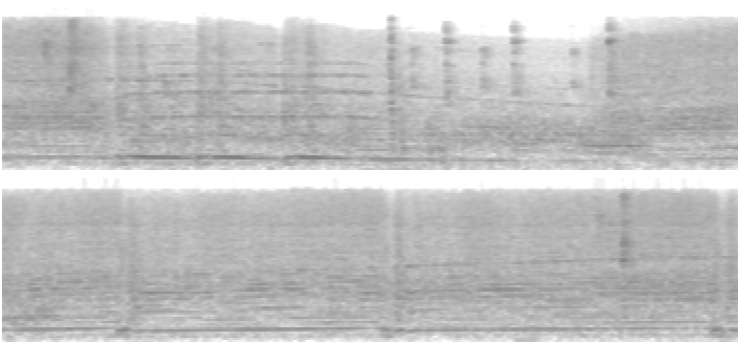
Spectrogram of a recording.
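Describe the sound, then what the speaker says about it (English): McLaren race car engine in Assetto Corsa Competizione at Misano, droning steadily with pitch climbing through each gear and dropping sharply at two upshifts, under a continuous tone and no talk. "McLaren really has this distinct sound that's just no other car"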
